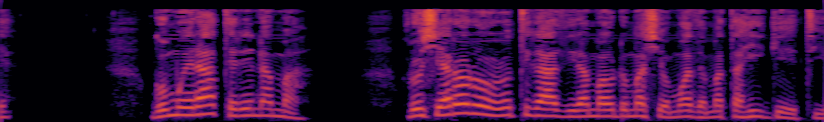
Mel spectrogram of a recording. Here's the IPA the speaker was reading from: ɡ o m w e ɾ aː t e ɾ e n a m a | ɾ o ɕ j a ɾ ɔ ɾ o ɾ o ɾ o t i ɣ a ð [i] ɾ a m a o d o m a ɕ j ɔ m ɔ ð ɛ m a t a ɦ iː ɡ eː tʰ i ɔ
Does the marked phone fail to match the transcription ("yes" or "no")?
no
